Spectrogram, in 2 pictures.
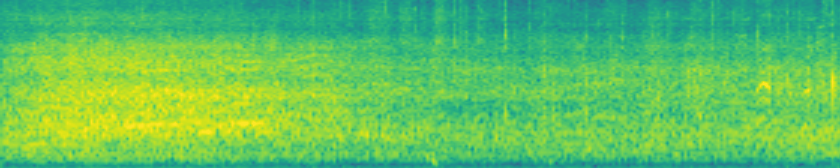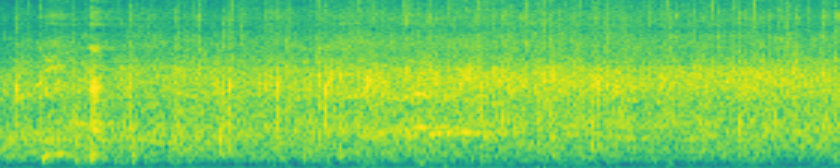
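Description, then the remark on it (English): A crowd applauds steadily throughout, a dense wash of many hands clapping that is loudest at the start, then settles to a sustained moderate level with some sharper individual claps. “I guess there's not much to clap about, is there?”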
